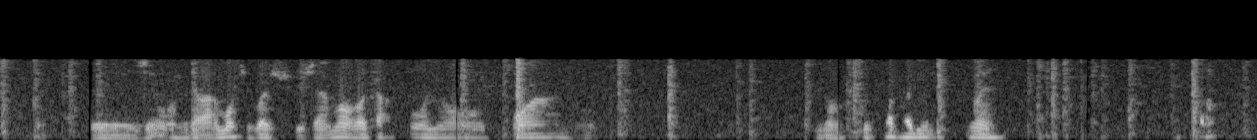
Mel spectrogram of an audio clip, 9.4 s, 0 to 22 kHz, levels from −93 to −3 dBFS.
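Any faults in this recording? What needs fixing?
Noise suppressor artifacts run through the whole clip. The suppressor pulls the room noise down by about 17 dB between phrases. The leftover noise pumps, sinking between words and rising under them. Fix: gentler suppression settings, or a quieter microphone position.

Speech cut by the noise suppressor appears at 0.03–0.35, 1.01–1.44, 1.78–2.49, 2.82–3.12, 3.28–3.87, 4.09–4.48, 6.12–6.66 and 8.81–9.12 s. Soft sounds get mistaken for noise and ducked, by up to about 22 dB. They sound swallowed. Fix: a less aggressive suppressor that protects low-level speech.

The Bluetooth CVSD headset codec is heard throughout. Nothing above 4 kHz survives. S sounds are scratchy, loud high parts distort, and a granular hiss sits under the speech, which fits a 64 kbit/s CVSD link. Fix: a wideband headset mode such as mSBC or LC3.

Unconcealed Bluetooth headset packet loss occurs at 0.66–0.70, 3.41–3.44 and 6.28–6.30 s. 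These are holes of 15 to 23 ms with hard, abrupt edges. At 8.11–8.17 s, scattered losses crackle, with the longest gap 11 ms. Fix: a stronger radio link plus packet loss concealment in the receiver.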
